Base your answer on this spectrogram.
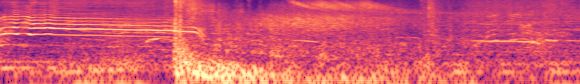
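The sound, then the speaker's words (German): Ship cannons fire in a pirate sea battle against a frigate. Shouting voices give way to one heavy boom, followed by rushing, sloshing water noise while voices carry on underneath. “Ihre Kanonen schießen weiter als unsere! Die Fregatte schießt uns zu Kleinholz!”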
